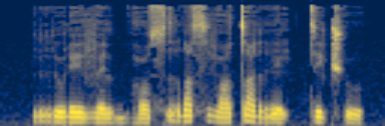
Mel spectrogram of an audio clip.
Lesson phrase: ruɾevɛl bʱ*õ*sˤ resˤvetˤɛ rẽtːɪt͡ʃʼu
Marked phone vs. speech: incorrect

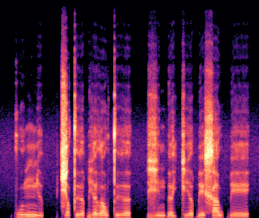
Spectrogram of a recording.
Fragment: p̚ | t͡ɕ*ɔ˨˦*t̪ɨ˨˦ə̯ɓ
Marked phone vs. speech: correct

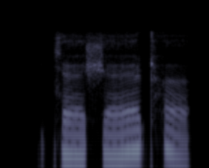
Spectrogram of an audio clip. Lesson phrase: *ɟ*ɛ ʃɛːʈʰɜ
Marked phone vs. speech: incorrect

